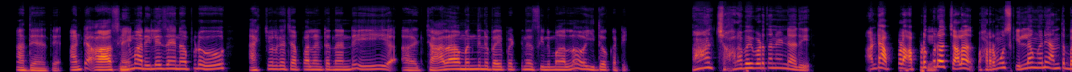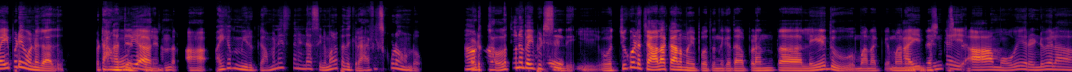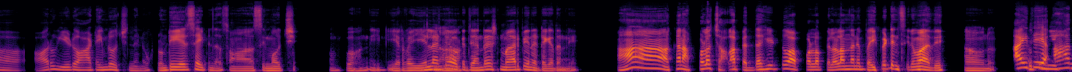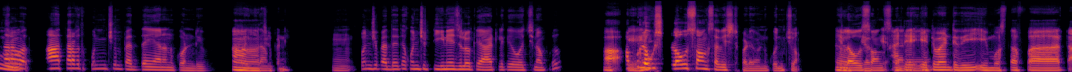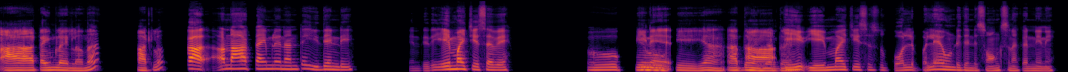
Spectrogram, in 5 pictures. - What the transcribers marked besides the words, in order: in English: "యాక్చువల్‌గా"; unintelligible speech; "హర్మస్కి" said as "హారర్స్‌కి"; in English: "బట్"; in English: "గ్రాఫిక్స్"; in English: "ఇండస్ట్రీస్"; in English: "ఐ థింక్ ఐ"; in English: "మూవీ"; in English: "జనరేషన్"; giggle; tapping; in English: "ఫర్ ఎగ్జాంపుల్"; in English: "టీనేజ్‌లోకి"; in English: "లవ్స్ లవ్ సాంగ్స్"; in English: "లవ్ సాంగ్స్"; in English: "టైం లైన్"; in English: "యాహ్!"; in English: "సాంగ్స్"
- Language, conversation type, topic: Telugu, podcast, మీ జీవితాన్ని ప్రతినిధ్యం చేసే నాలుగు పాటలను ఎంచుకోవాలంటే, మీరు ఏ పాటలను ఎంచుకుంటారు?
